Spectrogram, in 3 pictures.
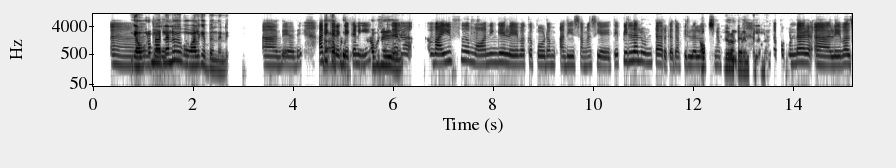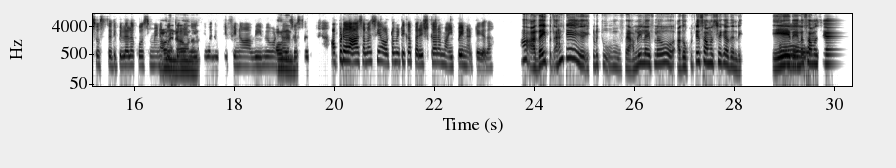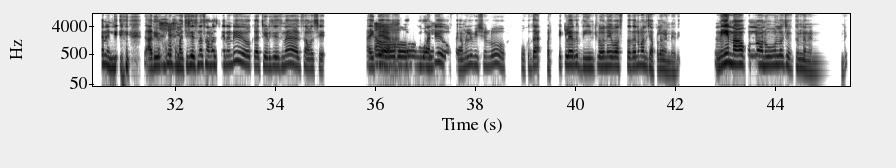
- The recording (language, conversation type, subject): Telugu, podcast, వివాదాలు వచ్చినప్పుడు వాటిని పరిష్కరించే సరళమైన మార్గం ఏది?
- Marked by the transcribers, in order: other background noise; in English: "వైఫ్"; distorted speech; in English: "ఆటోమేటిక్‌గా"; in English: "ఫ్యామిలీ లైఫ్‌లో"; giggle; laugh; in English: "ఫ్యామిలీ"; in English: "పర్టిక్యులర్‌గా"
